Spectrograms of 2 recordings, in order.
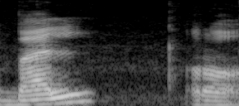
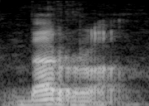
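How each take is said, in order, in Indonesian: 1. Bunyi L disebut berasingan sebelum R. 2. Bunyi L bergabung sepenuhnya dengan R yang digandakan. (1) "kita tak baca balra. Ha, ini salah" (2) "Kita baca barra"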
